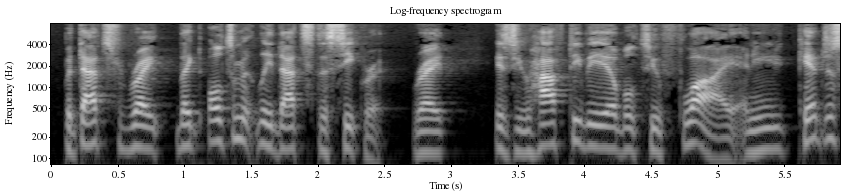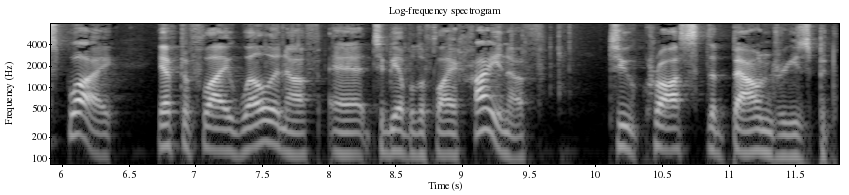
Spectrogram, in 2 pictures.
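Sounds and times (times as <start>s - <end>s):
speech: 0.1s - 11.8s
typing a search on a computer keyboard: 9.3s - 10.0s.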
